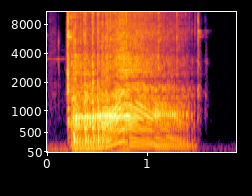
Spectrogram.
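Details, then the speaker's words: Chainsaw with a sticky carb butterfly and leaking fuel tank bursts to high revs, pitch bends down, then dies after about a second; starts and idles on prime but won't draw its own fuel, possibly flooded, throttle linkage catching. "to keep trying it with a prime starts running and Idols all right but I got to get it to start sucking its own Fuel"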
